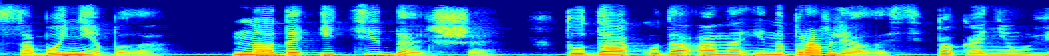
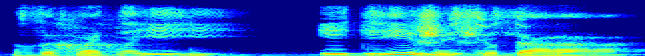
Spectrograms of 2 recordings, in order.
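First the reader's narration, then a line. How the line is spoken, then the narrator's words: Coaxing whisper. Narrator (Russian): нашептывал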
